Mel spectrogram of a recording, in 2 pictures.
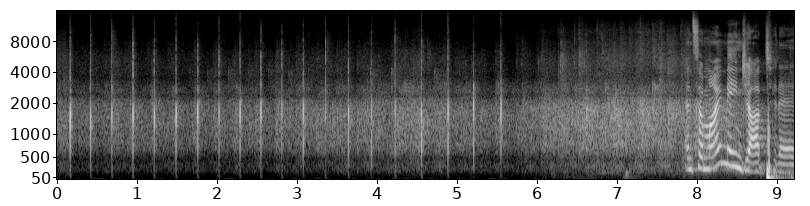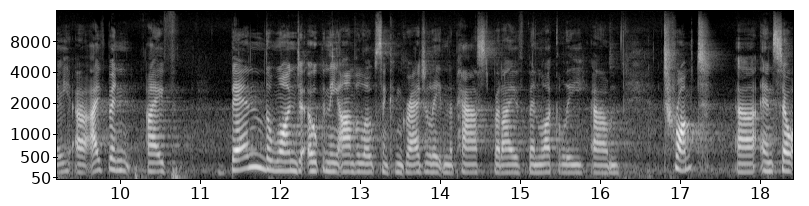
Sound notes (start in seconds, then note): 0.0 �applause�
